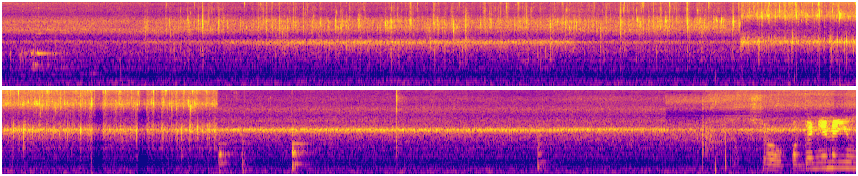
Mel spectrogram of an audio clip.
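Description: Carrots frying in hot oil in a pan for rice bukhari, a steady soft sizzle and hiss running throughout, with a voice talking over it and a few utensil clinks.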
